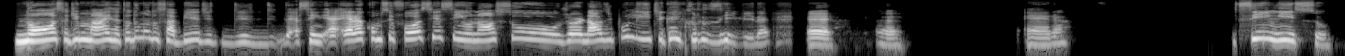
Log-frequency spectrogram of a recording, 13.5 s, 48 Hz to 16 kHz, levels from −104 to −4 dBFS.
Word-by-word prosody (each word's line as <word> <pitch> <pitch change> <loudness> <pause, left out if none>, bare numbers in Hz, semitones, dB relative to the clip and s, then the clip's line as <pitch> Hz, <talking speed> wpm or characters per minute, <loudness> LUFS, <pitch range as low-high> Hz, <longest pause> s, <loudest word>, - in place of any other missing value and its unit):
Nossa, 245 +5 +8
demais, 260 0 +3
né, 245 - -2
e - - -14
todo 275 +2 -6
mundo 310 -4 -7
sabia 240 +2 -3
de 220 -2 -11
de 195 +1 -12
de 170 +1 -13
assim 215 0 -4
é. 205 +3 -1
Era 260 +3 +6
como 280 -1 -5
se 290 0 -9
fosse 295 +5 0
assim 295 -4 -7
o 250 - -5
nosso 260 -1 -3
jornal 235 +1 +2
de 260 +1 -9
política, 285 -3 -7
inclusive, 240 - -6
né? 175 +2 -10 0.4
É, 160 -3 +1 0.4
é. 155 -4 -10 1.2
Era. 165 +4 -10 1.7
Sim, 290 -2 0
isso. 220 - -3
245 Hz, 130 wpm, -25 LUFS, 205-275 Hz, 1.7 s, Nossa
